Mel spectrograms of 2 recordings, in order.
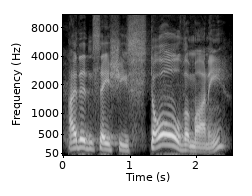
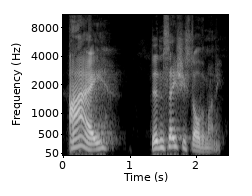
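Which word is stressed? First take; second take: stole; I. First: The stress falls on the word stole. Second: The stress falls on the word I. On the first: She did something else with the money. "What did she do? She borrowed it" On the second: Someone else said it. "Somebody else said it"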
